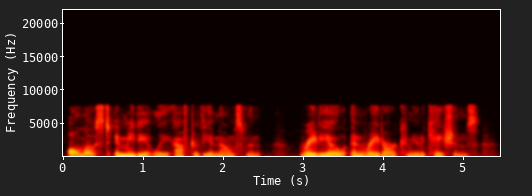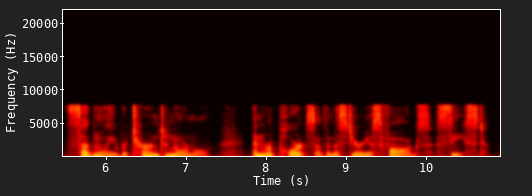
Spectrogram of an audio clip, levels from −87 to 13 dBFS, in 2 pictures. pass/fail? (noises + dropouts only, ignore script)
pass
